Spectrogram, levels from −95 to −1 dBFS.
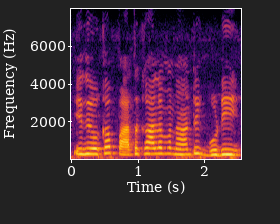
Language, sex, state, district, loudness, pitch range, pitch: Telugu, female, Andhra Pradesh, Annamaya, -14 LUFS, 270-310 Hz, 295 Hz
